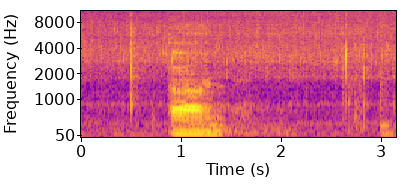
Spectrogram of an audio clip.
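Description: Garlic and food sizzle and fry in a pan while being stirred, a steady close crackle with a louder burst of scraping and hissing partway through, plus a few sharp clinks.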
